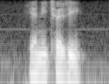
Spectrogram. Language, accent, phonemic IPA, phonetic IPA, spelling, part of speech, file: Armenian, Eastern Armenian, /jenit͡ʃʰeˈɾi/, [jenit͡ʃʰeɾí], ենիչերի, noun, Hy-ենիչերի.ogg
- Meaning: janissary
